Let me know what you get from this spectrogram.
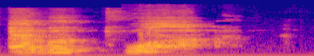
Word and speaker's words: abattoir: In the chat says abattoir. – Abattoir. – Yeah, that's how you say it.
